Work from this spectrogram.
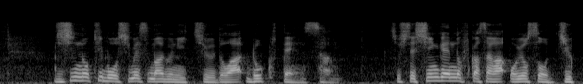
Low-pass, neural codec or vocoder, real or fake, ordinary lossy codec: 7.2 kHz; codec, 44.1 kHz, 7.8 kbps, Pupu-Codec; fake; none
